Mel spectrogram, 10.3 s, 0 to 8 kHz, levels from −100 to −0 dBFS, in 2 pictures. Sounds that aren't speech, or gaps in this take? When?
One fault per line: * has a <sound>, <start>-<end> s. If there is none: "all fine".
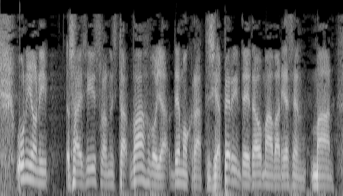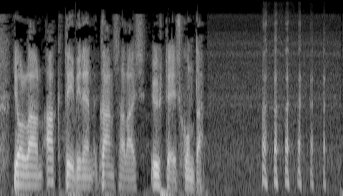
* has a laugh, 9.1-10.1 s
